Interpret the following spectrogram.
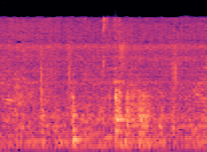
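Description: Acoustic guitars of a Tausug dayunday group plucked sparsely: a few single notes and short ringing phrases, with voices faintly underneath.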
